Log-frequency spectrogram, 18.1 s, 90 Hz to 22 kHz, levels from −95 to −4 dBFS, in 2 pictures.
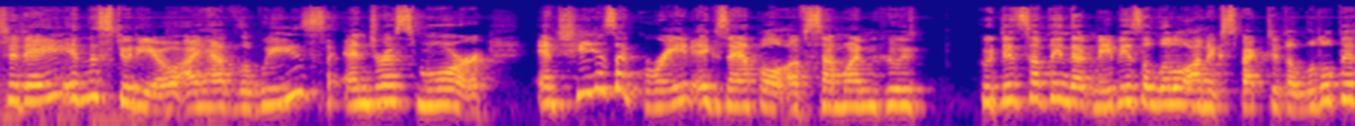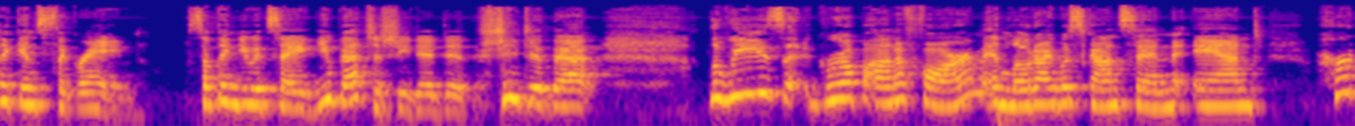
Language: English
